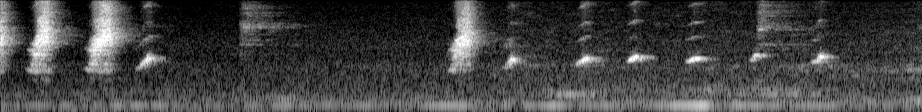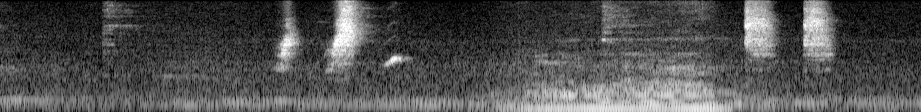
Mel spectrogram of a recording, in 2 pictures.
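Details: Black drongo calling repeatedly: pairs of loud rasping notes, each often followed by a brief rising whistled chip, in irregular bursts. A rumbling low noise swells for about a second near the end, with a steady low hum throughout.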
